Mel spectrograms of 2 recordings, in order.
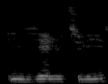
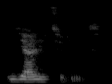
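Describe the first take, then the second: First: The pronoun is said with an e vowel. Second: The pronoun is said with an a vowel. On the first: "à la place de dire yel utilise" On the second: "on va dire yal utilise"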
